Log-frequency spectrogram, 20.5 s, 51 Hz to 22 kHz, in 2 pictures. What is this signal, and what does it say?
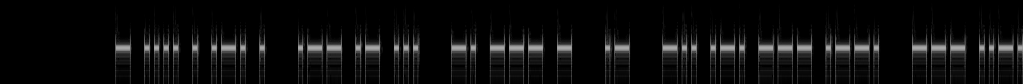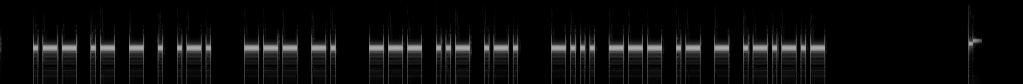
Morse code, heard as a keyed tone, about 25 wpm, 700 Hz. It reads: THERE WAS NOT A DROP OF WATER ON OUR BOAT.
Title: Sentences from Top 1400 Words 25wpm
